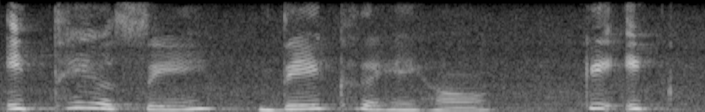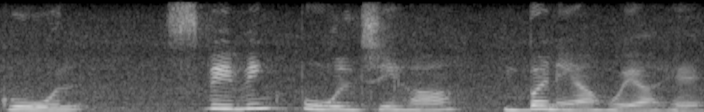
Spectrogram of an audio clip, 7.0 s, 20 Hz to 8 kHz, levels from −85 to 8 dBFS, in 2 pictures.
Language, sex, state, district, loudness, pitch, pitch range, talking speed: Punjabi, female, Punjab, Kapurthala, -20 LUFS, 255 Hz, 220-300 Hz, 120 wpm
